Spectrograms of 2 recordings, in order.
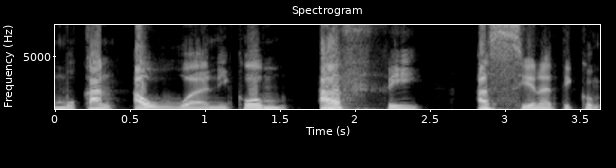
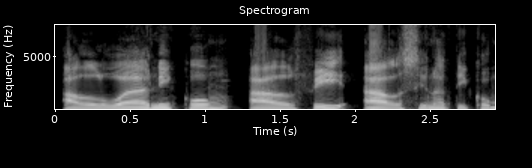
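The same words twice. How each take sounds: First: "awanikum afi" with the l dropped; wrong reading. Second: Slow, with the lam sounded clearly in "Alwanikum alfi". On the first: Teacher shows the wrong lam-less reading. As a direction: swallow the lam on purpose to show the mistake. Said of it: "Itu salah". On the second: Teacher demonstrates clear lam to mothers, slow. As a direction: pronounce each l distinctly, unhurried. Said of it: "dibacanya jelas ya". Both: Shown as a demonstration.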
